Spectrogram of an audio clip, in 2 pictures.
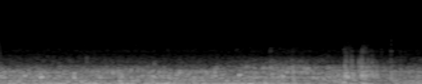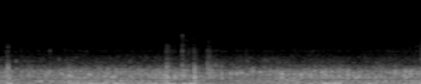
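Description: Muffled underwater rush and rumble of a stream's current heard from the streambed, with a few faint ticks near the middle.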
